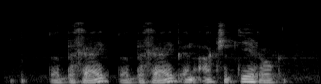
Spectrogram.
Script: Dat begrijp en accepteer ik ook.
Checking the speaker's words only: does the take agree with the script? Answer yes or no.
no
